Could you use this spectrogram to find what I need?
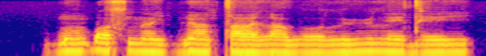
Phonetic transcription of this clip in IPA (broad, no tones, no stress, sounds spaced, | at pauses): ɓ õ ɓ ɔ s m œ̃ i̯ ɓ ẽ tˤ e l ɑ w o l ʉ l e d e i̯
